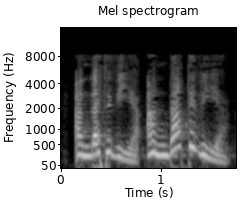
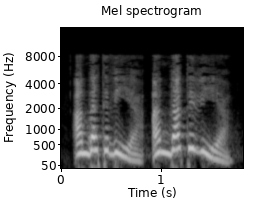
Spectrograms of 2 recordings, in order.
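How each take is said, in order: First: High, loud, sharp cry; cutting shout. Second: High, loud cry, repeated with rising force; pained shout. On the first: Wife ordering husband away, shouting cuttingly. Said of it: "gridò con voce ancora più tagliente". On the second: Wife ordering husband away, shouting in pain. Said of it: "gridò senza guardarlo". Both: A narrator's reading.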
